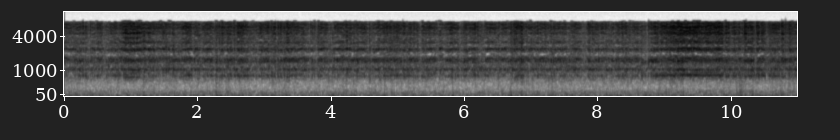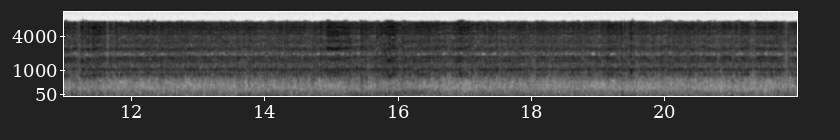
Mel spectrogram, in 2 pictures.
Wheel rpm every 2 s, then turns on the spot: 210, 210, 210, 210, 210, 220, 240, 230, 230, 230, 220.
none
